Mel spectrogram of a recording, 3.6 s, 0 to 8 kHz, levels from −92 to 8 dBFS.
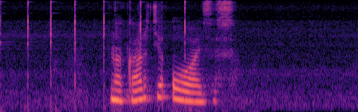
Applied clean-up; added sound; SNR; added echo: none; Tick; 17 dB; none.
